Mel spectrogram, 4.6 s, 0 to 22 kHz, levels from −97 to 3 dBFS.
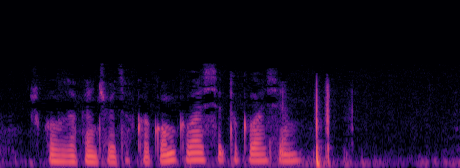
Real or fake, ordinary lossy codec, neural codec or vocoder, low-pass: real; MP3, 24 kbps; none; 5.4 kHz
